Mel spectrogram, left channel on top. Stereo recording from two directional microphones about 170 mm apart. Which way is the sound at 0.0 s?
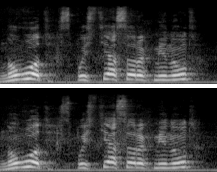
15° left (ahead or behind).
